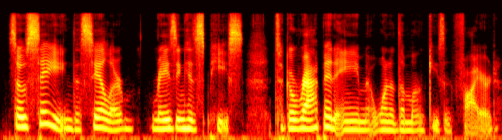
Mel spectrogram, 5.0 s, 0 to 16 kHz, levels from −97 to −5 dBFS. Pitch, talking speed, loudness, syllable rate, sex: 205 Hz, 215 wpm, -20 LUFS, 5.8 syllables/s, female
